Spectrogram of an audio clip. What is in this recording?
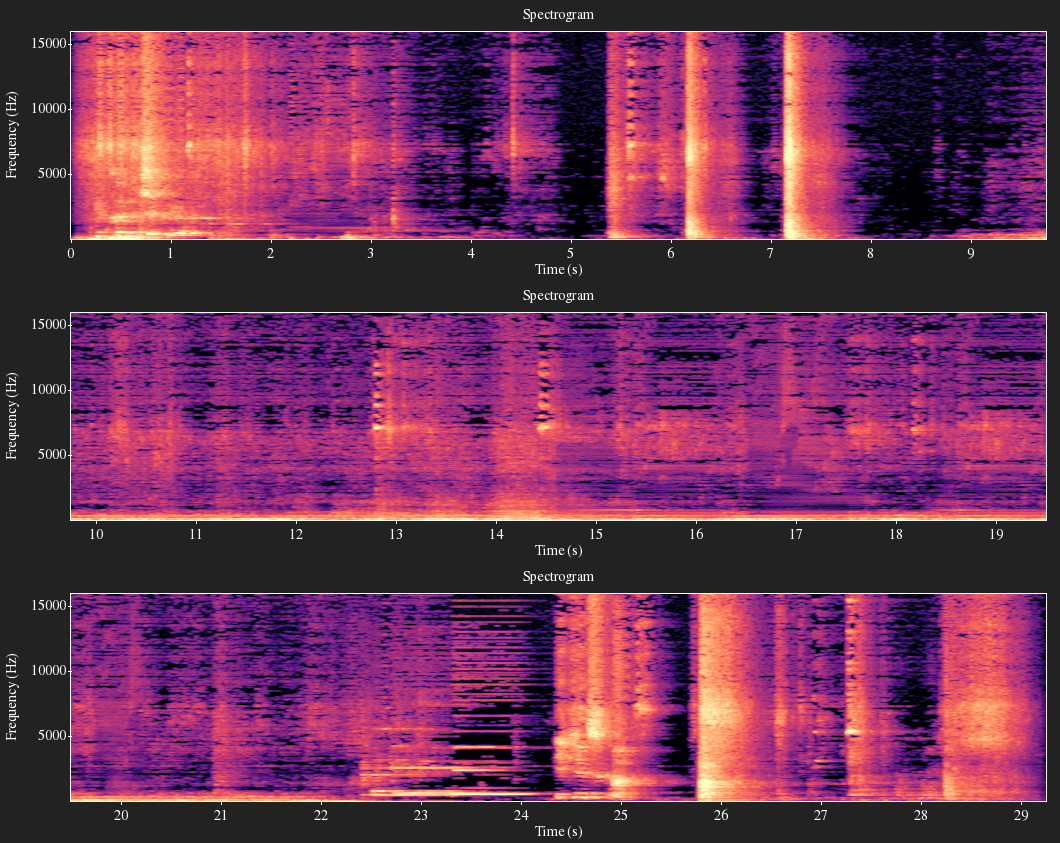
Elevator, second floor
An elevator ride to second floor (to outside) in an Istanbul Metro (Subway).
